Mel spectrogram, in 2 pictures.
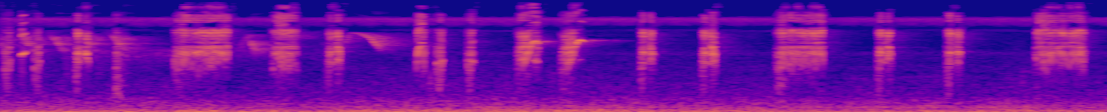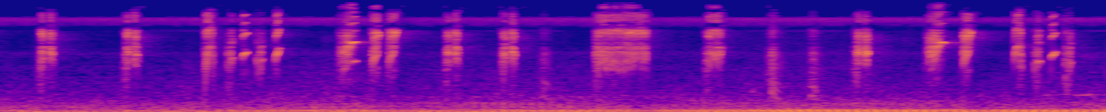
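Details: Active brown-throated sunbird used to coax beginner birds into singing; long run of sharp high chips and short buzzy bursts, one swooping slurred note early, with a low droning hum rising near the end.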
